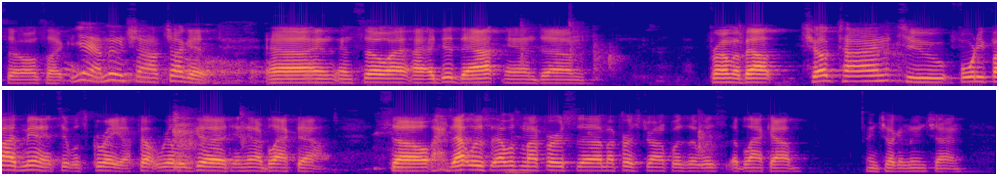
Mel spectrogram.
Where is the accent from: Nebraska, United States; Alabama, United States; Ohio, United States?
Alabama, United States; So, rewind, I'm from Alabama, in case you hear that when I talk, everybody else seems to. So, I grew up in Alabama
